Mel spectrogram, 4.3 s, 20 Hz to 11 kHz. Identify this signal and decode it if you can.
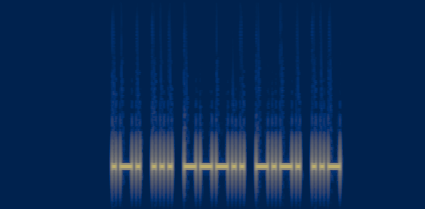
Morse code, heard as a keyed tone, about 30 wpm, 700 Hz. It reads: RS8CU
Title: Code Groups - 5 Letter:Numbers - 30wpm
